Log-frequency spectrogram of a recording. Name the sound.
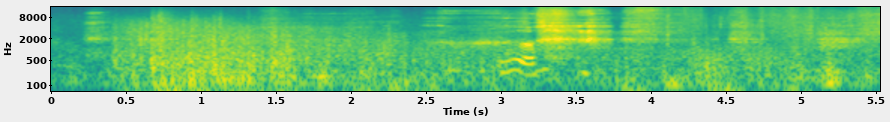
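thunder clap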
